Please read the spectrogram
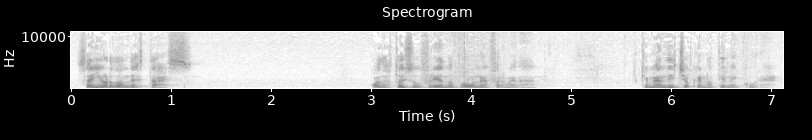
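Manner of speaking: a hushed, aching cry of "where are you"; pleading lament. Acted. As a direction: plead quietly from deep pain. Anguished prayer of the sufferer.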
